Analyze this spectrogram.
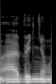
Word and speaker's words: AVN: makikita niya siya like you can type avn Like what you can see here avn coffee pero it Ano ang pronounce niya is Avenue pa din o Syempre Syempre kapatid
